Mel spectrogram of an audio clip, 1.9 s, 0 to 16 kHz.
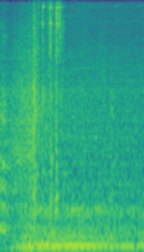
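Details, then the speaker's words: Car at 144,457 miles, barely driven over winter over a suspected gas leak that wasn't one, radio off: engine catches quickly, settles to steady even low rumble without knocks or misfires; normal start, front end and rear end noises noted separately. "you can see, it still starts up perfectly. Had no actual problems with anything mechanically."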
